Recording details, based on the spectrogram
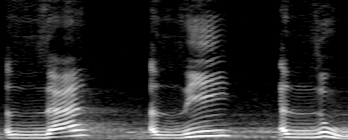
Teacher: dalam huruf latin tetapi ingat huruf dza bersifat Al Jabbar artinya ketika kita mengucapkan huruf dza suara kita mengalir akan tetapi nafas tidak boleh mengalir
